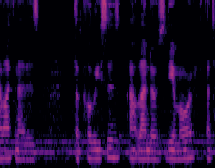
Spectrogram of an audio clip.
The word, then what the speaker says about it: Outlandos: ton of my life that is the police's outlandos that's how it's pronounced I've known about this album since I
